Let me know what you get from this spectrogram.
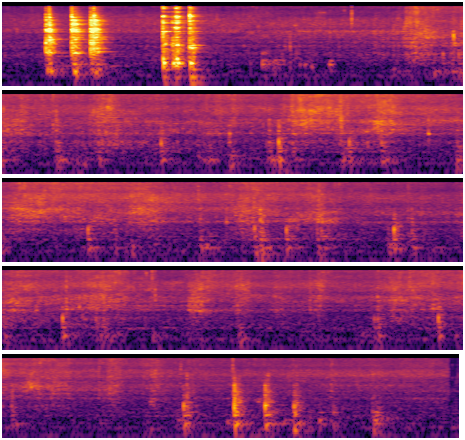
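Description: Chicken pieces frying and sizzling in oil and masala in a stainless steel pot while a plastic spatula stirs and scrapes them round the pot: the bhuna stage, browning the chicken with the freshly added chili powder and turmeric. A few sharp knocks near the start as the spice bowl is tapped out against the pot.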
